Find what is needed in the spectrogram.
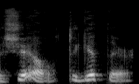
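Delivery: ordinary talk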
